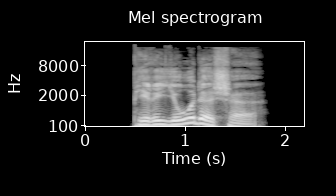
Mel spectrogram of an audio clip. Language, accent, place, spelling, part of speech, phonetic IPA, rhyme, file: German, Germany, Berlin, periodische, adjective, [peˈʁi̯oːdɪʃə], -oːdɪʃə, De-periodische.ogg
- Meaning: inflection of periodisch: 1. strong/mixed nominative/accusative feminine singular 2. strong nominative/accusative plural 3. weak nominative all-gender singular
